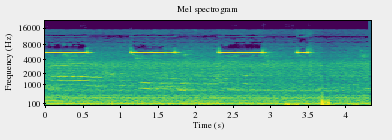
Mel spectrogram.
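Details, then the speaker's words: Repeated high-pitched beeps from a digital axillary thermometer on a newborn during a neonatal emergency evaluation practice, signalling the reading is done; result normal at 36.5 °C. "Alhamdulillah, Ibu hasilnya normal 36,5 derajat Celcius."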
